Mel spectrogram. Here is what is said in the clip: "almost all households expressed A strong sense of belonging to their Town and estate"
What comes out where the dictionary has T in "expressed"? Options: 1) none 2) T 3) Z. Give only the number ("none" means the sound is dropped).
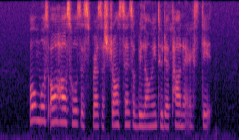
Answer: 1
